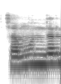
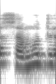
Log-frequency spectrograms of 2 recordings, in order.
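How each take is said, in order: First: समुंदर with a nasal and full र; the spoken समुंदर; wrong form. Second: समुद्र with द्र cluster; correct form. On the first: Teacher marks the casual wrong form समुंदर. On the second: Teacher gives the correct समुद्र. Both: Shown as a demonstration. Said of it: "समुंदर नहीं होता".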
